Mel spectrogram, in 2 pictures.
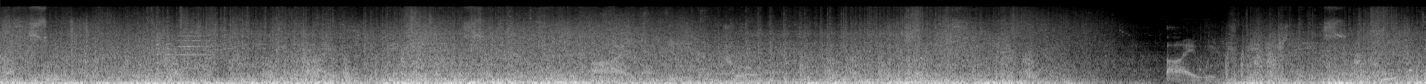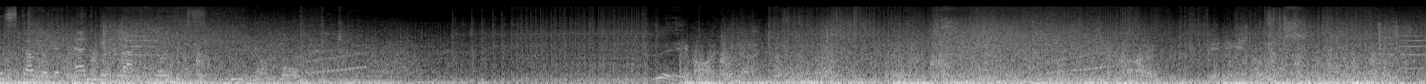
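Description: Tank cannons and guns fire in rapid bursts.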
